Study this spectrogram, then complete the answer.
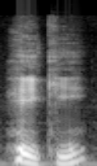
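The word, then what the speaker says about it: Heike: And this is one of the most famous stories of ancient Japan, the tale of the Eiki, or Heiki in the American pronunciation, the anglicization.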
